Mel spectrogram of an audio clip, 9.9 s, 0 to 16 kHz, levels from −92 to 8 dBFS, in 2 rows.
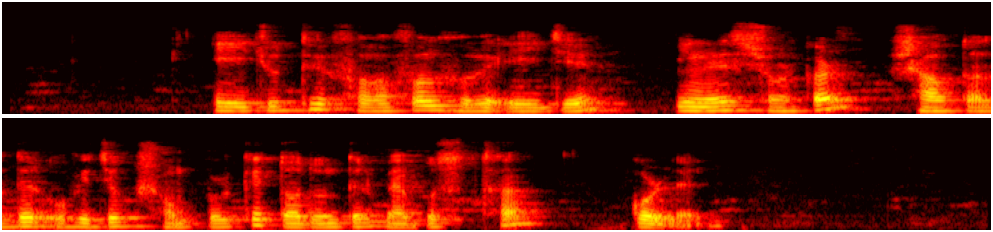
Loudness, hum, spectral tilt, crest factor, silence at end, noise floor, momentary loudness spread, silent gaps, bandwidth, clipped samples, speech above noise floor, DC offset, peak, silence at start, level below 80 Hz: -28 LUFS; none; -7.5 dB/octave; 20 dB; 1.35 s; -74 dBFS; 10 LU; none; 7.6 kHz; under 0.1%; 47 dB; under 0.1%; -8 dBFS; 1.05 s; -64 dBFS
